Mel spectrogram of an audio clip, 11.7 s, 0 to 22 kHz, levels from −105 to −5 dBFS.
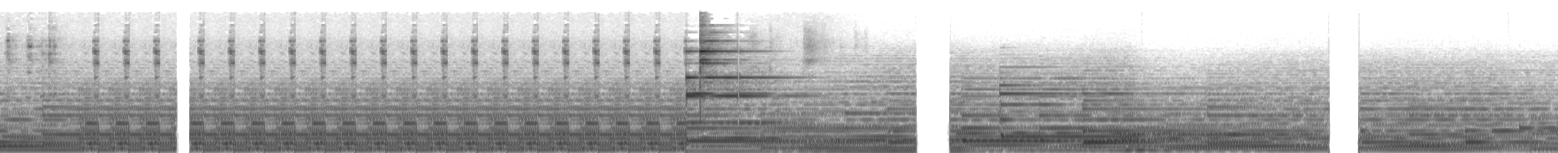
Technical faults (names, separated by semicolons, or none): broken-record loop; Bluetooth stall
